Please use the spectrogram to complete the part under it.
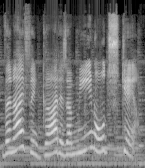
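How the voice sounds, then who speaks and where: A woman's voice: high-pitched, animated, takes it slowly, bright, forceful tone, soft background music, exaggerated voice. A woman voicing a mischievous, hot-tempered young boy in a blustering, folksy way for an audio storybook. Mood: indignant. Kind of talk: audio storybook character acting.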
